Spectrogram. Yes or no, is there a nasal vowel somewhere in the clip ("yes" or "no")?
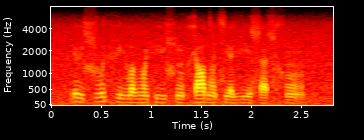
yes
